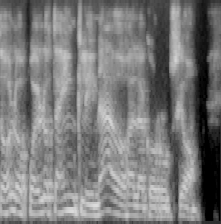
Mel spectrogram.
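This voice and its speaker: A man speaks with lively intonation. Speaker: history professor and lawyer. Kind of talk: interview. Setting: podcast interview.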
